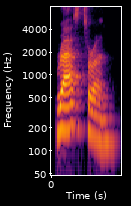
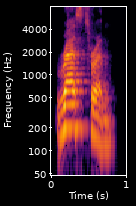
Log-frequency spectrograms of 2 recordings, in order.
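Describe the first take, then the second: Both takes have the same delivery.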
